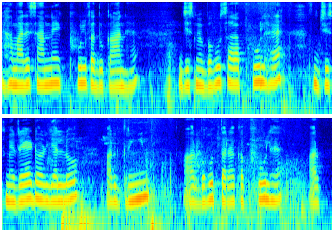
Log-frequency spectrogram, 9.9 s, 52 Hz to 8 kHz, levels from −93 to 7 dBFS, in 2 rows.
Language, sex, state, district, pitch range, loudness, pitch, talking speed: Hindi, female, Bihar, Gopalganj, 190-210 Hz, -31 LUFS, 195 Hz, 155 wpm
